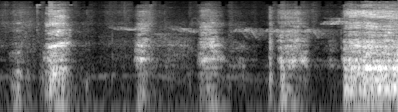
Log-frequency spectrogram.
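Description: A dog growls and barks at close range in a series of short, gruff bursts, ending with a longer, louder snarling growl.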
